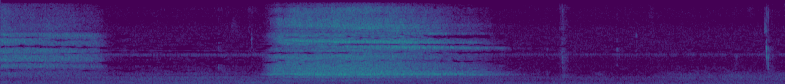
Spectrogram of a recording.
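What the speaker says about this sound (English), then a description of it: "Let's take another deep breath in." One slow, deep breath drawn in and let out close by, a soft airy rush that swells and fades against a quiet background.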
